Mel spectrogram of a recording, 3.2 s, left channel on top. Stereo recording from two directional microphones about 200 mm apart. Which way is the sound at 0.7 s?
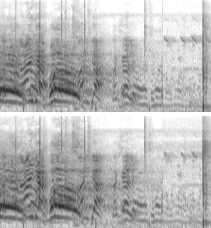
5° left (ahead or behind).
